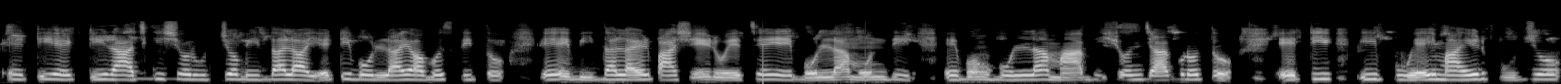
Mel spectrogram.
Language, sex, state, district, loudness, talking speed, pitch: Bengali, female, West Bengal, Dakshin Dinajpur, -17 LUFS, 100 wpm, 220 Hz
